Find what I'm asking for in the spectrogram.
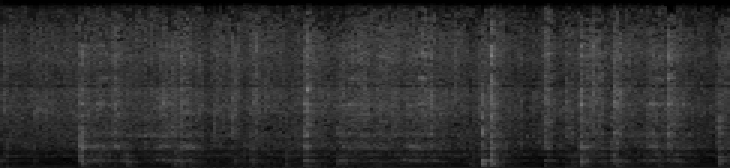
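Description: Green chillies and turmeric frying in a pan, a soft sizzle punctuated by a few metal spatula scrapes and clinks, with a low steady hum from a nearby stove or appliance beneath.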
